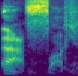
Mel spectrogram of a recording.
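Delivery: abrupt swear, suddenly blurted, cut off mid-sentence. Retelling what a guy in a sound clip said mid-sentence: imitating a guy in a clip cursing. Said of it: "he was mid-sentence and he went".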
